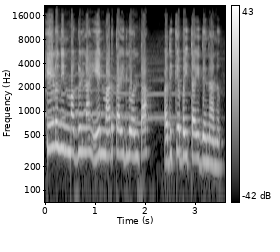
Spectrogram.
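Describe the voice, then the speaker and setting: A woman's voice: sits high, normal speed, faint music behind. A woman doing a haughty rich sister. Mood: scornful. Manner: sharp, scolding, contemptuous.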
